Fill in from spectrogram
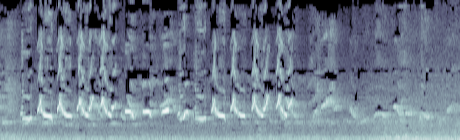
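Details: Oriental magpie-robin (kacer) singing hard, used as a lure to make other kacer sing: a brisk series of bright, high, repeated slurred whistles, about three per second, fading into softer scattered notes over steady low background noise.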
